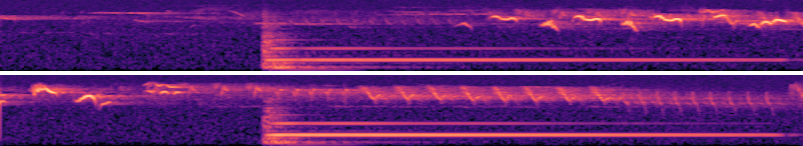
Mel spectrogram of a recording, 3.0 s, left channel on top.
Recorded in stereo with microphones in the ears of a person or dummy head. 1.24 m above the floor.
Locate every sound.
1.0 s a guitar: 85° left, 3 m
